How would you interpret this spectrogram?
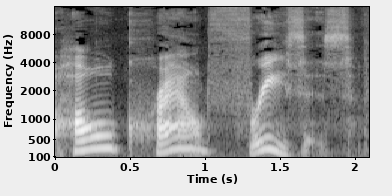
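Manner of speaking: high, loud and slow; dramatic slow build. A narrator's reading. Storyteller freezing the room, slow and loud. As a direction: stretch it out for suspense.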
